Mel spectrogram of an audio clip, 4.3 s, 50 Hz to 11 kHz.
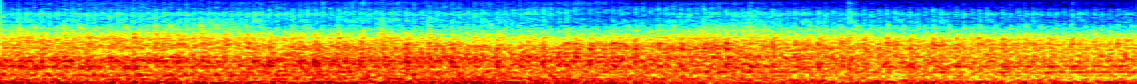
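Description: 6.7-litre Cummins diesel idling steadily, a low pulsing rumble that fades slightly near the end.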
